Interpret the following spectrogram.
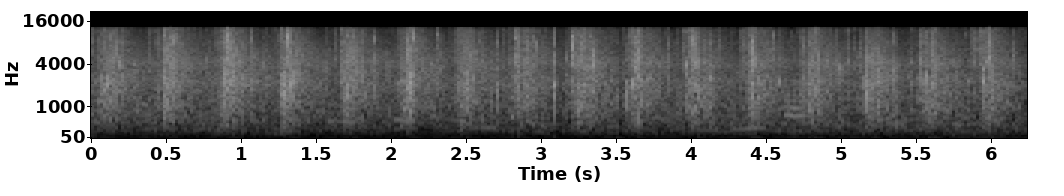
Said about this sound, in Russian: Благодарные аплодисменты от слушателей.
